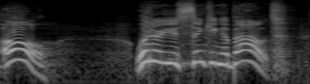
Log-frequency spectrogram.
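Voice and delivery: put-on Russian accent. Telling a joke, voicing the man who answers a mayday call, in a Russian accent. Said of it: "that's my Russian accent".

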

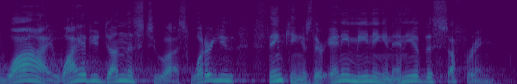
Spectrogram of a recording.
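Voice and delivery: anguished, all-emotion outcry. Retelling Moses crying out to God, retelling Moses yelling at God. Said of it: "yelling at God".

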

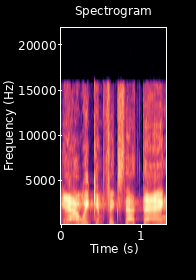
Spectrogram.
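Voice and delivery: put-on weak, strong Boston accent. Recalling a guy on This Old House, failed Boston accent. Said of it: "a guy with a really strong Boston accent who was always like".

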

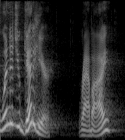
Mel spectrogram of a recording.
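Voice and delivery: acted-out annoyed, frustrated tone. Retelling the crowd's words on catching up to him, acting out annoyance. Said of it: "you can hear the annoyance in their voice".

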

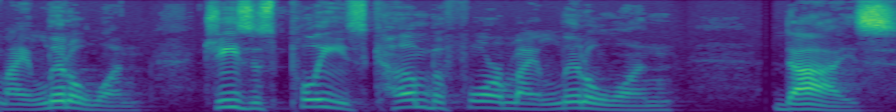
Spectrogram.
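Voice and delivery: desperate, pleading, near-begging voice. Retelling the desperate man's plea to Jesus: imitating someone almost begging. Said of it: "kind of like almost begging".

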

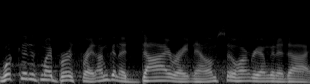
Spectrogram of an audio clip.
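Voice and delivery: acted flippant manner. Retelling Esau's reply when asked to sell his birthright: mock-flippant Esau.

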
